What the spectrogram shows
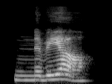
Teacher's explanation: when we add the a ending, that kamates reduces all the way down to a simple vocal schwa here. And the reason for that is the accent has moved.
